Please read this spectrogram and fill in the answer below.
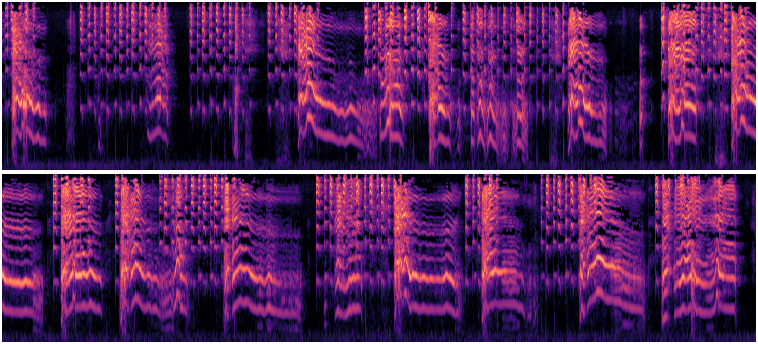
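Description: Long-haired Chihuahua howling along with a squeaky toy: many short, high howls, each sliding down in pitch, among quick runs of squeaks from a plush squeaky toy being squeezed.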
